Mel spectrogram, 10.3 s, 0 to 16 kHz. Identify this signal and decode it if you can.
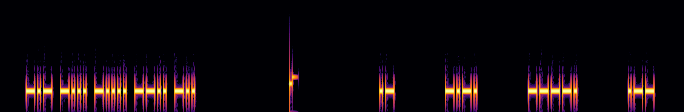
Morse code, heard as a keyed tone, about 27 wpm, spaced as for 15 wpm, 700 Hz. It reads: KB6ZD AC9W
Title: USA Call Signs - 6x Character Spacing - 28wpm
